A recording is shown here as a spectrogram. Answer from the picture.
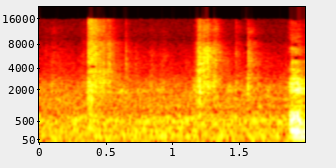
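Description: Faint, brief scuffs and small clicks from handling a skateboard and its truck hardware, twice in the middle, with a spoken word at the very end.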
